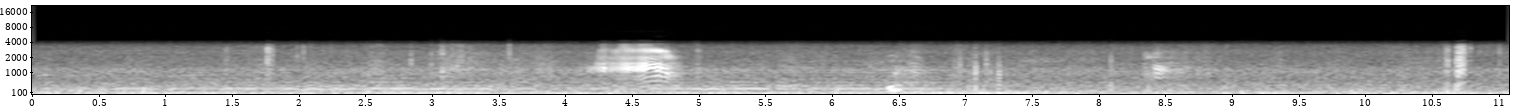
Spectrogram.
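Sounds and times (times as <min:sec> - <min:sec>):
frog distress scream: 0:04.1 - 0:05.0, 0:08.3 - 0:08.8.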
